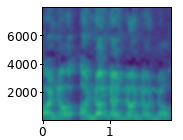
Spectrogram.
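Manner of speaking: put-on Indian accent, high, very slow, drawn-out. Speaker retells repeating the kids' phrase to them, in an indian accent. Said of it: "I started doing it in an Indian accent".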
